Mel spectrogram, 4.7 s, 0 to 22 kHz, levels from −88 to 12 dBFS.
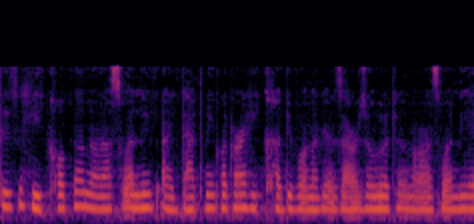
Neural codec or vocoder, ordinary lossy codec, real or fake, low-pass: codec, 16 kHz, 1.1 kbps, Voila-Tokenizer; none; fake; none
